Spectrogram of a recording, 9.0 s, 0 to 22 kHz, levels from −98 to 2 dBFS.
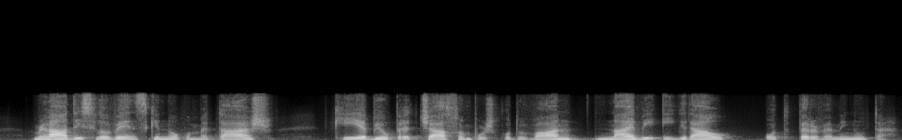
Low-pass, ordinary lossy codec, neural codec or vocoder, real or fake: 7.2 kHz; none; codec, 16 kHz, 0.5 kbps, X-Codec, HuBERT features, trained on LibriSpeech; fake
